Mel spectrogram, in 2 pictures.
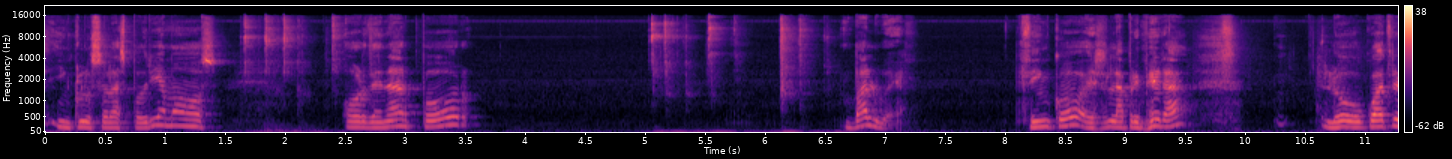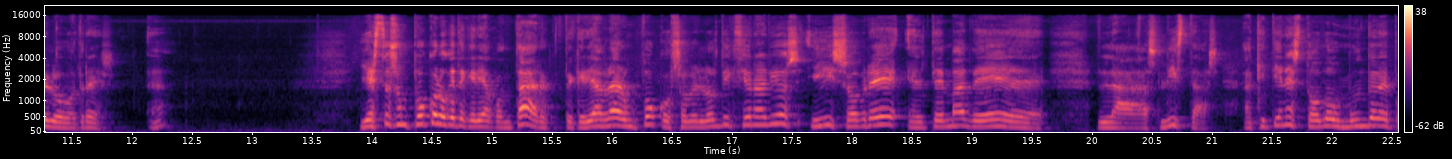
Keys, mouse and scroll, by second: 1.8 BackSpace, 2.0 BackSpace, 5.3-6.0 typing, 6.1 Return.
